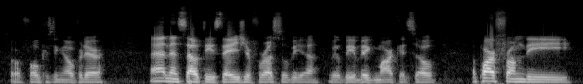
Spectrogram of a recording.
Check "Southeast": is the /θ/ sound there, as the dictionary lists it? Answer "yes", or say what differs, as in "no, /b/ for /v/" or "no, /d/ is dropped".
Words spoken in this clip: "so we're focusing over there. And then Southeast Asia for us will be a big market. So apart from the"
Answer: yes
